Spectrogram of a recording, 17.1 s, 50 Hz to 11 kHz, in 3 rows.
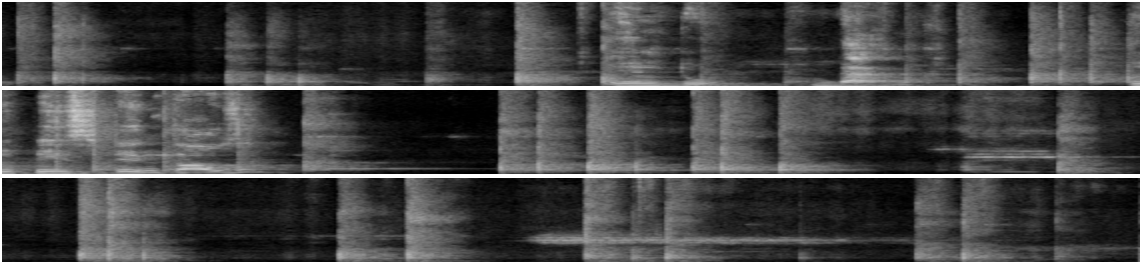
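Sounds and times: chalk squeak: 0:09.9 - 0:11.6.

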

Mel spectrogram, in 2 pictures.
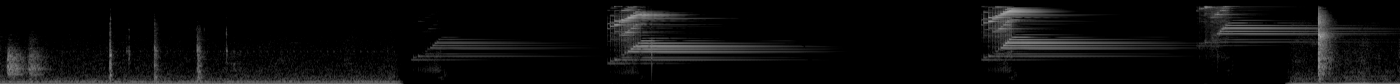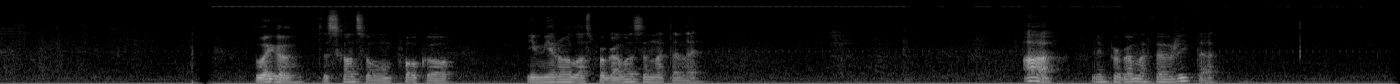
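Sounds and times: faint room hum: 0:00.0 - 0:04.0, 0:12.9 - 0:28.0
bell-like dings: 0:04.1 - 0:08.5, 0:09.8 - 0:14.0.

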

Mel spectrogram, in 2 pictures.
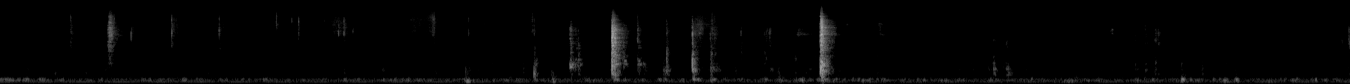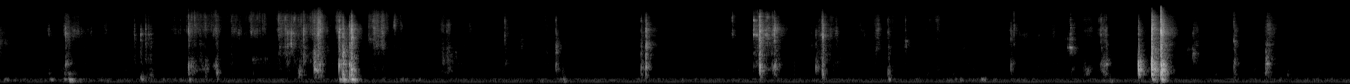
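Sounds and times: faint steady hum: 0:00.0 - 0:27.0
cardboard and plastic rustling: 0:14.1 - 0:18.2
knife slicing packaging: 0:15.3 - 0:17.5
packaging tearing: 0:15.3 - 0:17.5.

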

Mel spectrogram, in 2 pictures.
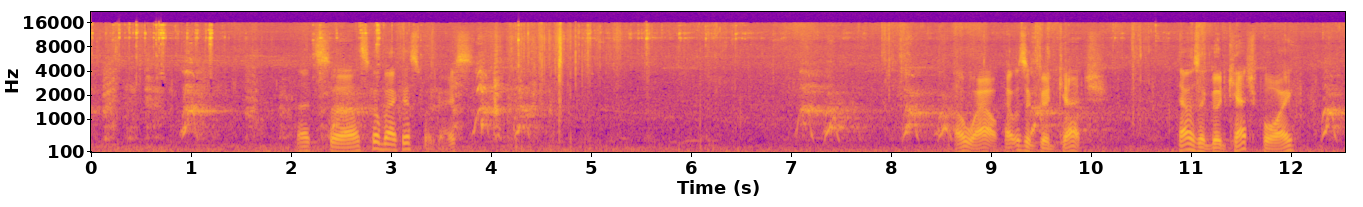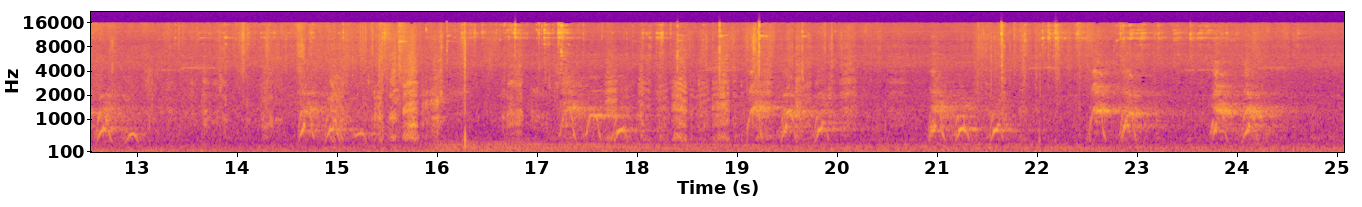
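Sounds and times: dogs whining and yipping: 0:00.0 - 0:02.0, 0:12.3 - 0:20.3, 0:20.9 - 0:24.6.

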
